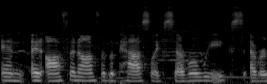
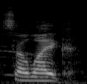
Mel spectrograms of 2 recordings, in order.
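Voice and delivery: crying; 4 dB louder, much slower than usual. Real, not acted. Crying between videos about fear.

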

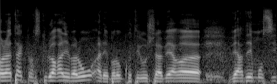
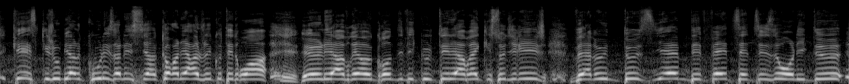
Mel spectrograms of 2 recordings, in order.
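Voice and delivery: raised, driving football commentary; live play-by-play; 5 semitones higher than usual. Real, not acted. Commentator to viewers as Annecy win a corner, excited play-by-play. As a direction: call the corner with rising urgency.

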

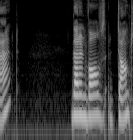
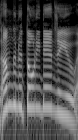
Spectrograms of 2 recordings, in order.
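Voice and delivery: higher-pitched Italian-American impression; Tony Danza; 5 semitones higher than usual. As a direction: put on a playful Italian guy voice, pitched up. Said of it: "sometimes do Tony Danza's voice".

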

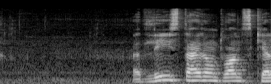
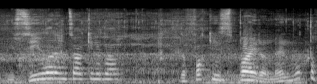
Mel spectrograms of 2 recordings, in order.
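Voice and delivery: fast, much higher, louder panicked rant; frantic; 11 semitones higher, 7 dB louder, faster than usual. Real, not acted. Player panicking at a spider attacking him, frantic. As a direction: gabble it as the spider comes for you.

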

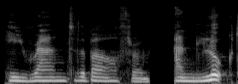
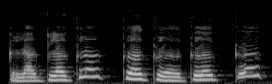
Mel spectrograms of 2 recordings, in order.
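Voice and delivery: playful glug glug drinking noises; gulping sounds. Acted. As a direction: mimic gulping down a bottle. Drinking a whole bottle.

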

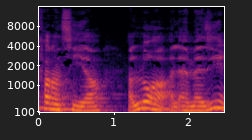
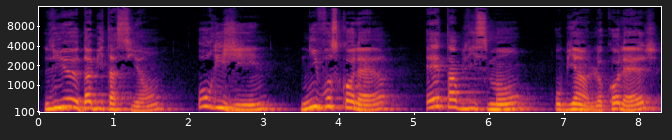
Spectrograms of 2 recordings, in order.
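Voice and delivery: slow, drawn-out dictation of each heading; much slower than usual. Shown as a demonstration. Teacher dictating table headings to pupils, slowly. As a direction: say each word slowly so pupils can copy. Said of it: "teacher dictates table headings".

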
